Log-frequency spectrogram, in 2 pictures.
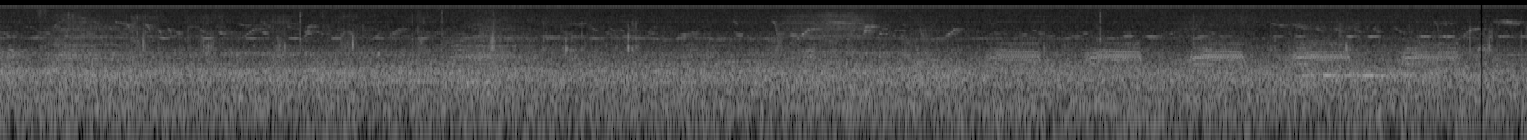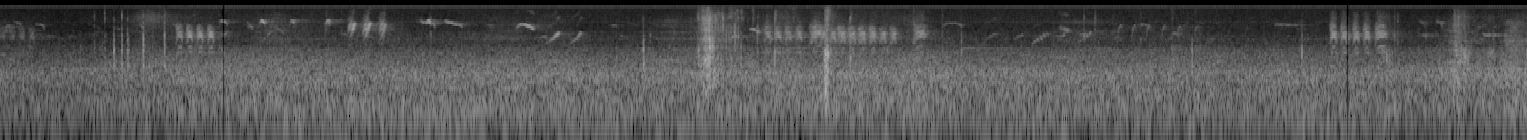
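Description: Birds calling over a steady outdoor background hum: a series of five short, evenly spaced calls about a third of the way in, then higher chirps mixed with scattered sharp clicks and knocks through the second half.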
